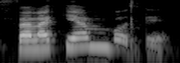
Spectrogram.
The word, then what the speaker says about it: Salakiambote: Salakiambote. Cuidado o que a gente diz. Estás a ver aqui? Tens vogal longa. Salakiambote.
